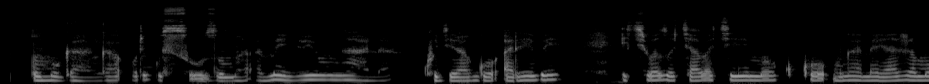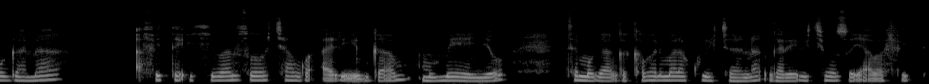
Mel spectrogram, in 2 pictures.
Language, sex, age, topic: Kinyarwanda, female, 18-24, health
